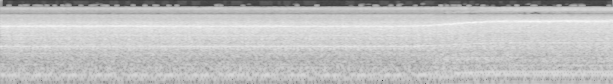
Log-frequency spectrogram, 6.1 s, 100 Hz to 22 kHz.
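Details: Ex-US Army Cat D6R bulldozer diesel, 822 hours, valve cover loose, injectors dropped: heavy diesel holds high revs with an uneven, lumpy beat, pitch stepping up midway; still running rough.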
